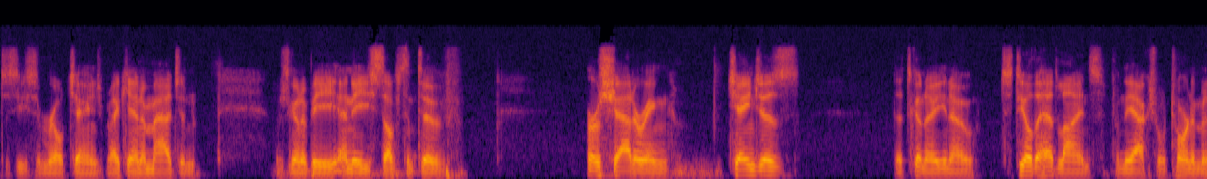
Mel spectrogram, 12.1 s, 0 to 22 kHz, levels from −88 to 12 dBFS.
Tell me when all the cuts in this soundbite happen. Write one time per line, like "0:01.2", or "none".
none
